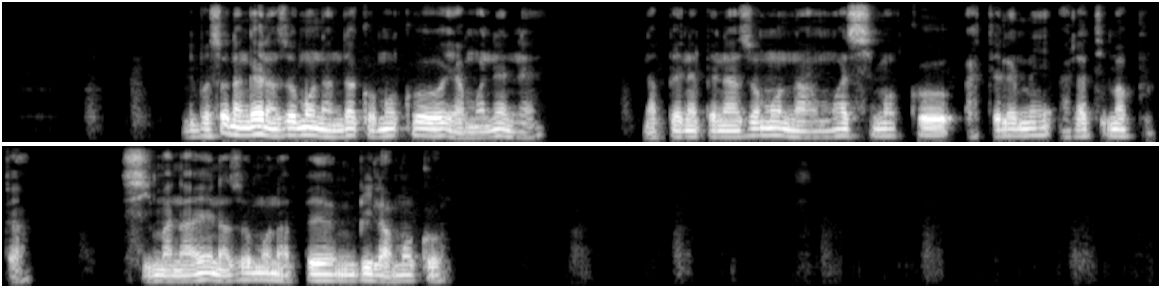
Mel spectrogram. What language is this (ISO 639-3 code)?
lin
